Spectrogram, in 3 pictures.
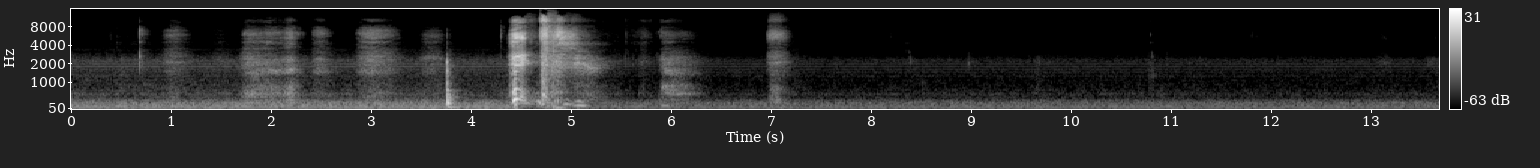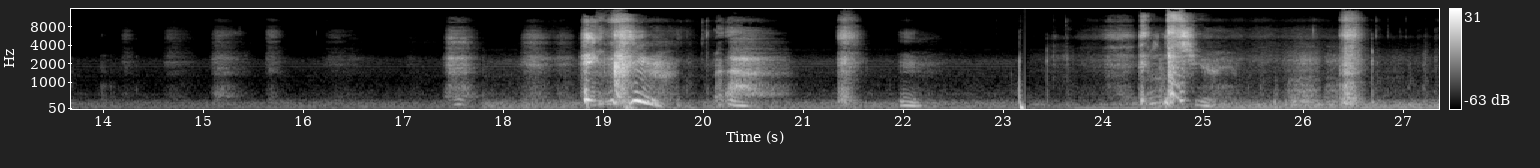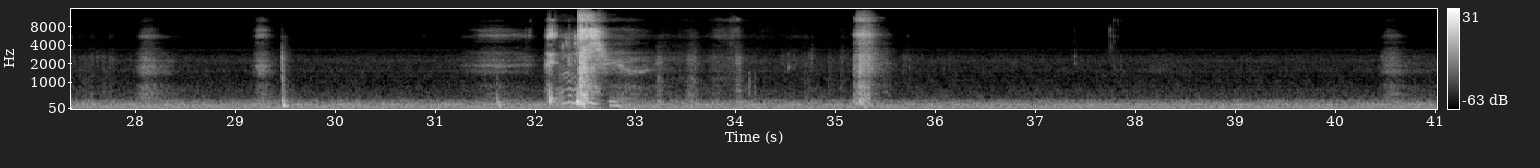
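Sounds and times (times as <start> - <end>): man sneezing: 4.4 - 5.3, 18.8 - 19.8, 24.4 - 25.2, 32.1 - 33.1
breaths: 5.8 - 6.4, 17.4 - 18.8, 20.1 - 20.9, 31.2 - 32.0, 40.3 - 41.0.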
